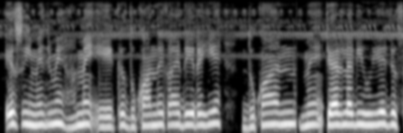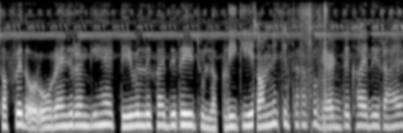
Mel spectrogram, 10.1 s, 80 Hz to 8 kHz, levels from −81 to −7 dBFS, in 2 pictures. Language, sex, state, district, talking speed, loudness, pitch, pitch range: Hindi, female, Bihar, Bhagalpur, 240 wpm, -17 LUFS, 205 Hz, 190-210 Hz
